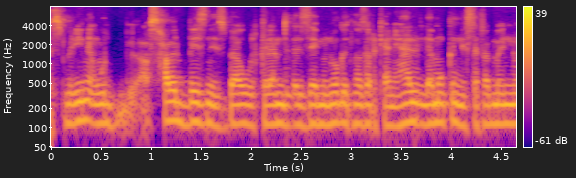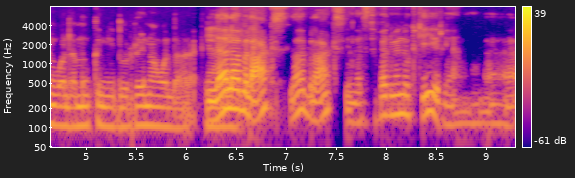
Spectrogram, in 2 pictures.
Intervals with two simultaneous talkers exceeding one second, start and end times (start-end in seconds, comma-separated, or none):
none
